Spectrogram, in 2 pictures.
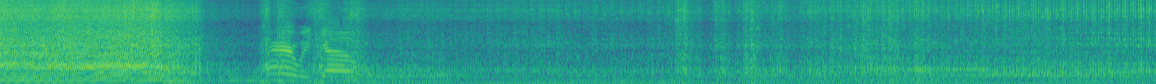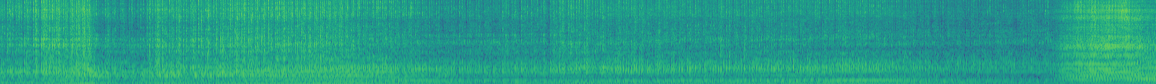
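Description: A big truck engine rumbles and revs loudly close by.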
